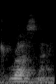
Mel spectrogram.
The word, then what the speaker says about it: Rusnák: couple of different ways how how correctly is it pronounced i mean it's albert russ russ knight okay thank you and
